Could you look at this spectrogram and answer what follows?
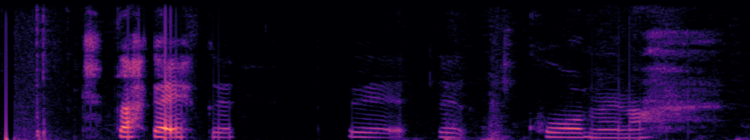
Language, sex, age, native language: Icelandic, female, 9, Icelandic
